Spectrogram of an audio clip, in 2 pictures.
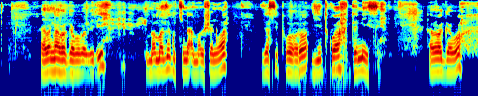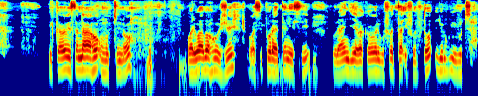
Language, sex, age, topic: Kinyarwanda, male, 36-49, government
